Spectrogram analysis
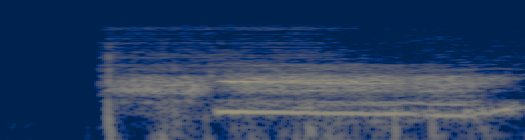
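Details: Sustained musical whistling tone over noisy breath sound, a wheezing sample played in a physiology case presentation, described as indicating bronchoconstriction or obstruction in the patient.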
